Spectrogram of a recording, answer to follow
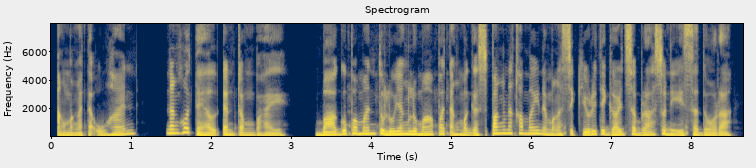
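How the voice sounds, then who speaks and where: Lower-pitched Filipino woman narrating drama. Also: darkish tone, no room sound, clean studio sound. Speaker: audiobook narrator. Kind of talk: dramatic scripted story narration.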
